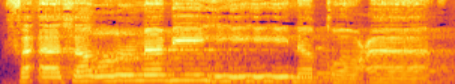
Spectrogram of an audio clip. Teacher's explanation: پھر فَأَثَرْنَ بِهِ نَقْعًا میں قاف پر قلقلہ آ رہا ہے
